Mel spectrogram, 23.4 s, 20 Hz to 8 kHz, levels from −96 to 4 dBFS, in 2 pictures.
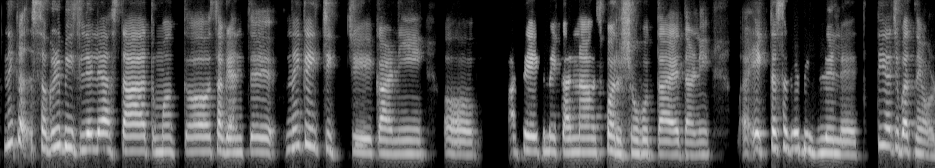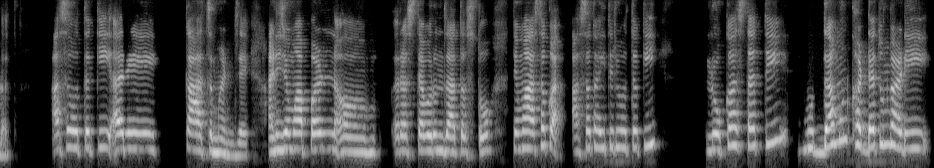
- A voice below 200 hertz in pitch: No, high, 235 Hz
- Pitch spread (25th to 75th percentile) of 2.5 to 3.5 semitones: No, average, 4.3 semitones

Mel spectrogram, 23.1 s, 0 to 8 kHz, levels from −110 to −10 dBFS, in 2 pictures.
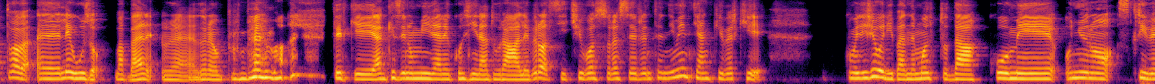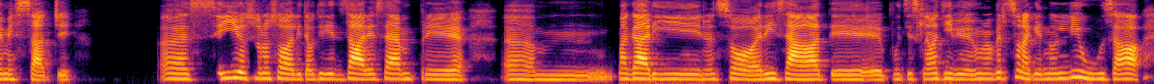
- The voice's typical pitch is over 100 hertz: Yes, medium, 185 Hz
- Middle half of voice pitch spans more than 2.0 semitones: Yes, narrow, 2.4 semitones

